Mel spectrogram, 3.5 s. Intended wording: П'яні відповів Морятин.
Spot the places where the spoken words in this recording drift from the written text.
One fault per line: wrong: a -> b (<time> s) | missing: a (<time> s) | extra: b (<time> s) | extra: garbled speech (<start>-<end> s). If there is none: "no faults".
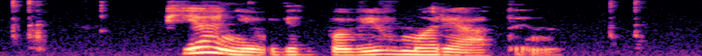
no faults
